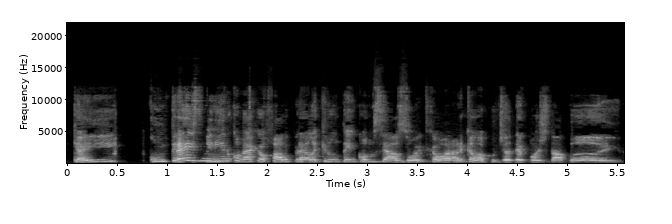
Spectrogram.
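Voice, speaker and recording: This Brazilian woman, a host, journalist and communication coach with a Brazilian Portuguese accent, races through her live stream in a high voice full of lively intonation. She explains ideas about feelings and reads out viewer comments, keeping an encouraging teaching tone.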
